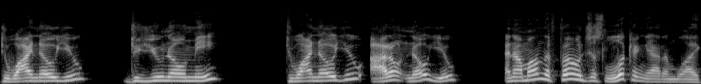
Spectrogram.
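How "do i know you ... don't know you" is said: put-on confrontational voice, higher and louder. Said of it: "you step in front of them and go".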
